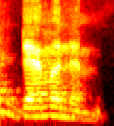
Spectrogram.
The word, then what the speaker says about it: demonym: ये है डेमोनिम। प्रोनाउंसिएशन इसका क्या है? डेमोनिम।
